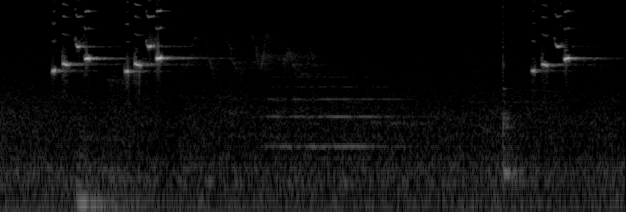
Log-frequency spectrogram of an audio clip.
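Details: Goldfinch-canary mule singing error-free to encourage males and tutor young birds: two brief bursts of high, rising chirped notes, a quiet gap with a faint hum, then one more short chirping phrase.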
